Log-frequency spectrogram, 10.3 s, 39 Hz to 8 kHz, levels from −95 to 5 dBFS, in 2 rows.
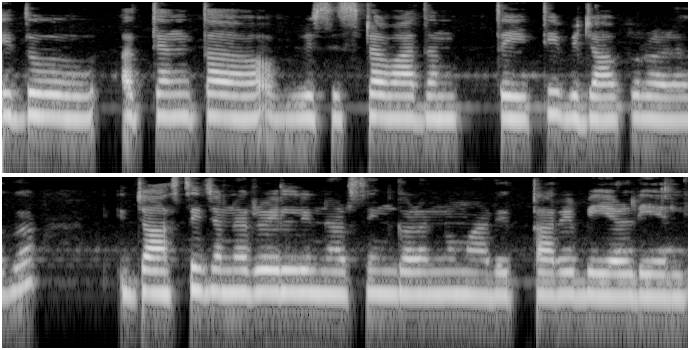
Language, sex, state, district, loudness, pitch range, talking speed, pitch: Kannada, female, Karnataka, Bijapur, -17 LUFS, 210-225 Hz, 70 wpm, 215 Hz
